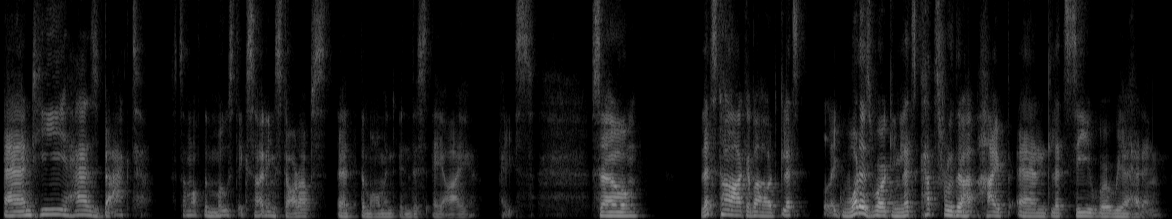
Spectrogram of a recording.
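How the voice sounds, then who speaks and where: A man at a mid-range pitch hosts an interview, introducing his guest with measured, slightly formal phrasing. His questions come with small fillers and restarts. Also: lively intonation, creaky, fairly bright tone. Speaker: host, faculty member.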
